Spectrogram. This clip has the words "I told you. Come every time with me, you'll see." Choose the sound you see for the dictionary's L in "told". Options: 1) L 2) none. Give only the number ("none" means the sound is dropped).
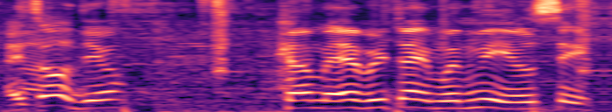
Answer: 2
